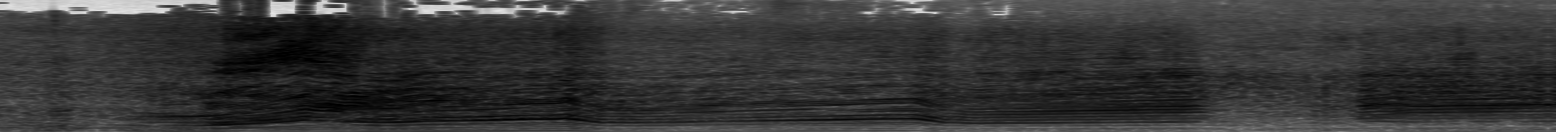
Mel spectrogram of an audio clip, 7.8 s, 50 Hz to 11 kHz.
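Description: Mercedes-Benz C63 AMG's V8 accelerating hard away, its note rising up through the revs with two upshifts, where the pitch drops, about three and four and a half seconds in. It eases off about six seconds in, then comes back on the throttle near the end.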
